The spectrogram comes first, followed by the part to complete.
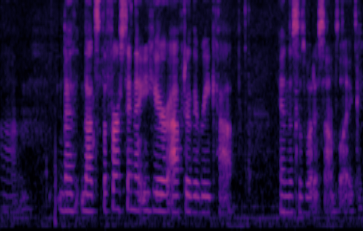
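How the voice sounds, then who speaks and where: A woman with a lowish, creaky voice and little pitch movement speaks at normal speed over some background noise. As a podcast composer, she gives a casual behind-the-scenes walkthrough, explaining informally and a bit hesitantly while music demo clips play.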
